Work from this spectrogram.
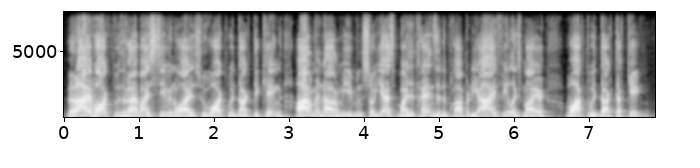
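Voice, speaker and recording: Feisty ancient kvetcher, reedy and high, Yiddish-inflected New York accent, swooping pitch, quick sharp diction, storybook reading. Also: male voice, sing-song, full character voice. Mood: indignant, needling. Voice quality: reedy, chirping. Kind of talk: dramatized short story reading.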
